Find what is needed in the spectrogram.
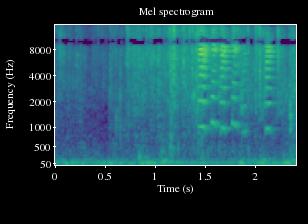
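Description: Squeaky dog toy squeaked in a quick run of short, high squeaks during the second half.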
